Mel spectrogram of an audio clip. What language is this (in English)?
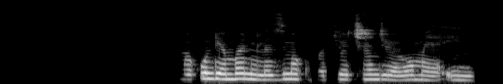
Swahili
